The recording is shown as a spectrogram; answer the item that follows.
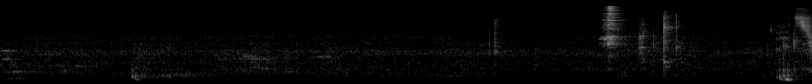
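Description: Metal cutlery clinking: a fork and knife are picked up off a plate, giving three or four sharp clicks close together about six seconds in, after several seconds of near quiet.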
